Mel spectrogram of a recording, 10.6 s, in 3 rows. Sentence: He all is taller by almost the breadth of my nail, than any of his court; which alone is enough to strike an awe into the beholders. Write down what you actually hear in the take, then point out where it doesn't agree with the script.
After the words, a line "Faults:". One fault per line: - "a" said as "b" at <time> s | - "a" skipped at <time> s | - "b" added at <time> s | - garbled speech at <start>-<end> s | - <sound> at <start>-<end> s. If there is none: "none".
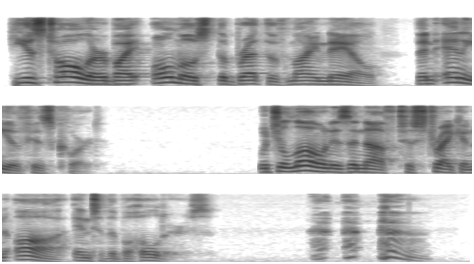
He is taller by almost the breadth of my nail, than any of his court; which alone is enough to strike an awe into the beholders.
Faults:
- "all" skipped at 0.2 s
- throat clearing at 9.3-10.3 s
